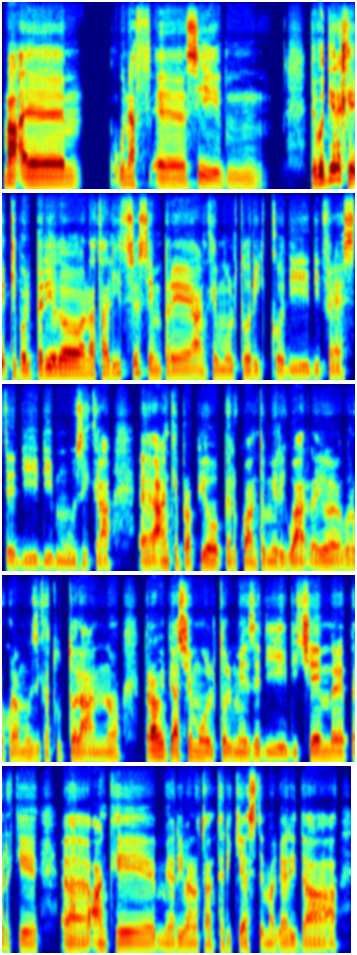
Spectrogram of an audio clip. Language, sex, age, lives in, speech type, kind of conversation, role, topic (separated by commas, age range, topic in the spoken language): Italian, male, 40-44, Italy, conversation, podcast, guest, Che ruolo hanno le feste nel tenere unite le persone?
